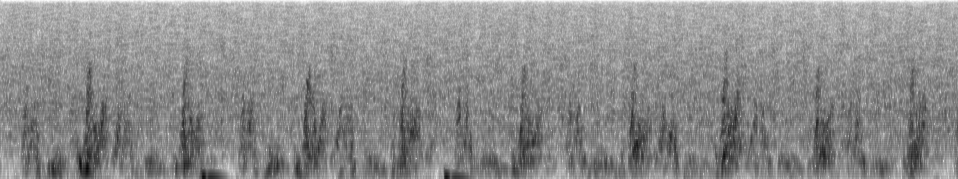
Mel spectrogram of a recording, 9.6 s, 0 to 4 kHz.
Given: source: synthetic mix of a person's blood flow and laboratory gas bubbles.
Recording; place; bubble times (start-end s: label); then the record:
Doppler ultrasound of blood flow; precordium
no bubbles
From the record:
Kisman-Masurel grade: 000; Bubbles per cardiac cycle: 0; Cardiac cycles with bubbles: 0%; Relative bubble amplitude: no bubbles discernible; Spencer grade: 0 (complete lack of bubble signals)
